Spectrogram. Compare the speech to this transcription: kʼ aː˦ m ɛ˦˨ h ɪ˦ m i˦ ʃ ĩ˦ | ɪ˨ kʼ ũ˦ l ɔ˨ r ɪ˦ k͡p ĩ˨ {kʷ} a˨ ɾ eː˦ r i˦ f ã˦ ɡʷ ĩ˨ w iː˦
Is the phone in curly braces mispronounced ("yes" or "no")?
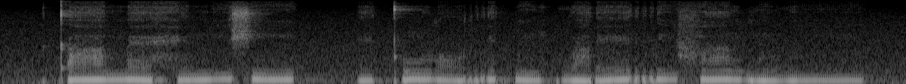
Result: no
